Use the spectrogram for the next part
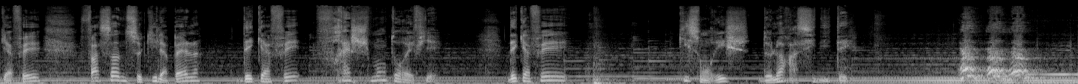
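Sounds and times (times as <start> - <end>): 
speech: 0.0 - 5.8, 6.8 - 8.7, 9.6 - 10.6
dog barking: 9.6 - 10.6.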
